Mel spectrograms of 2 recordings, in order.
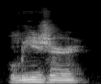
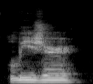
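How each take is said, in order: The two takes are said the same way.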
